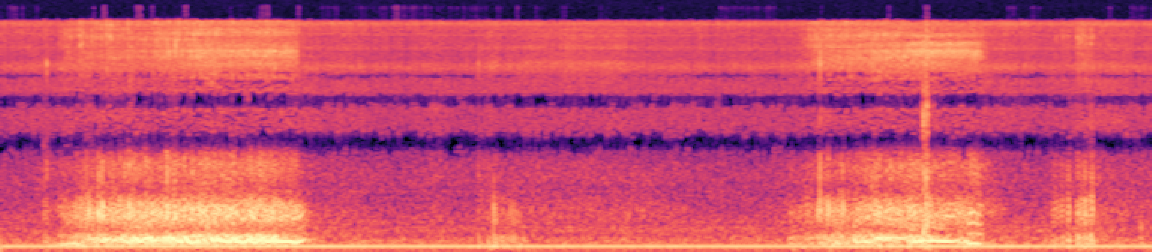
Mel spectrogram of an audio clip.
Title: Copy snoring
